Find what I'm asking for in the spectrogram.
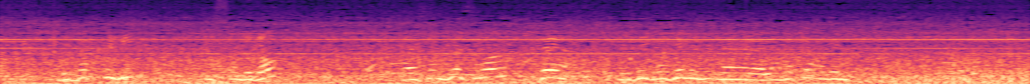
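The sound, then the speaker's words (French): Continuous dense churning of air bubbling up through a wastewater basin, steady and fairly loud, over a low mechanical drone, with faint indistinct voices somewhere in the background. “il y a des bulles qui vont commencer à venir.”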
